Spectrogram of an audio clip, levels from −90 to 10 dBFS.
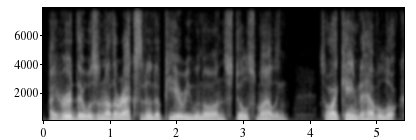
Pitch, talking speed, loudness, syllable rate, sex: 155 Hz, 220 wpm, -17 LUFS, 5.7 syllables/s, male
